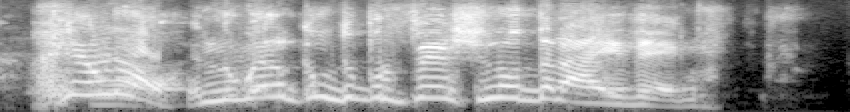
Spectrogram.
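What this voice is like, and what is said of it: Put-on Polish accent. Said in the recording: “the Polish accent. I love that fucking thing that you do.”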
